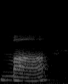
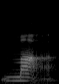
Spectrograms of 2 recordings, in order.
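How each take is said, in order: First: The pitch rises from mid to high. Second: The pitch falls sharply from high to low. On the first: The word means numb. "your second tone, which is your rising tone" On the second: The word means to scold. "your fourth tone, which is your falling tone"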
